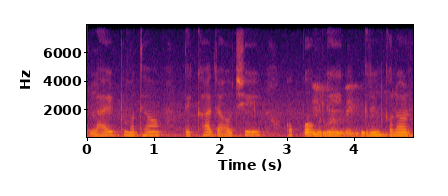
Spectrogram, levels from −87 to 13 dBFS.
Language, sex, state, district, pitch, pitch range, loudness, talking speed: Odia, female, Odisha, Malkangiri, 195 Hz, 190-205 Hz, -17 LUFS, 110 wpm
